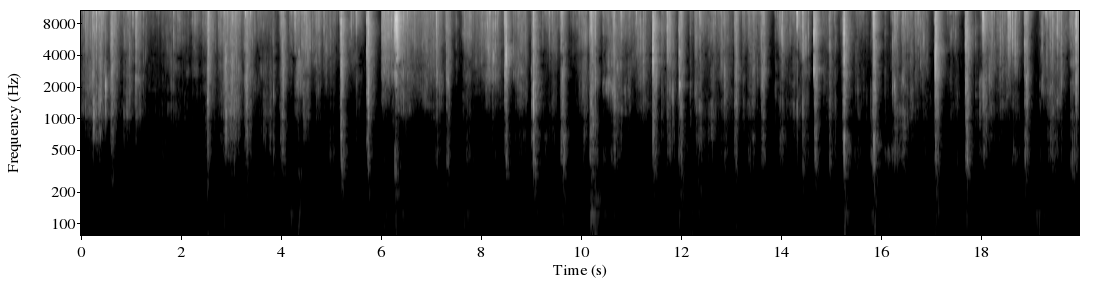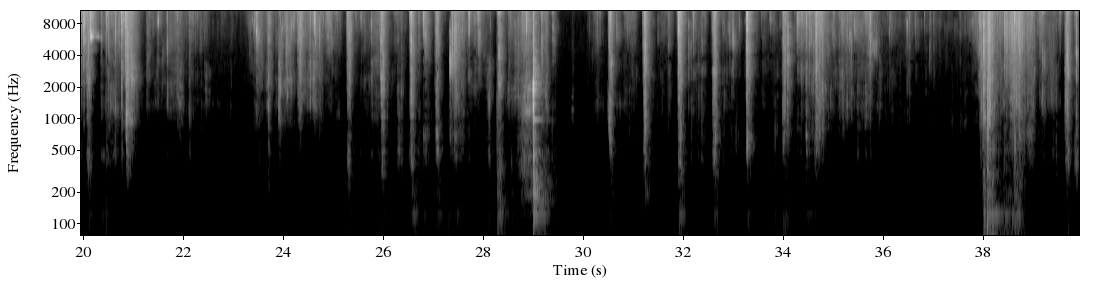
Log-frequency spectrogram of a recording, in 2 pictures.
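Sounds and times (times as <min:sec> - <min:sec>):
slime squished by hand: 0:00.0 - 0:22.5, 0:37.8 - 0:39.9.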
